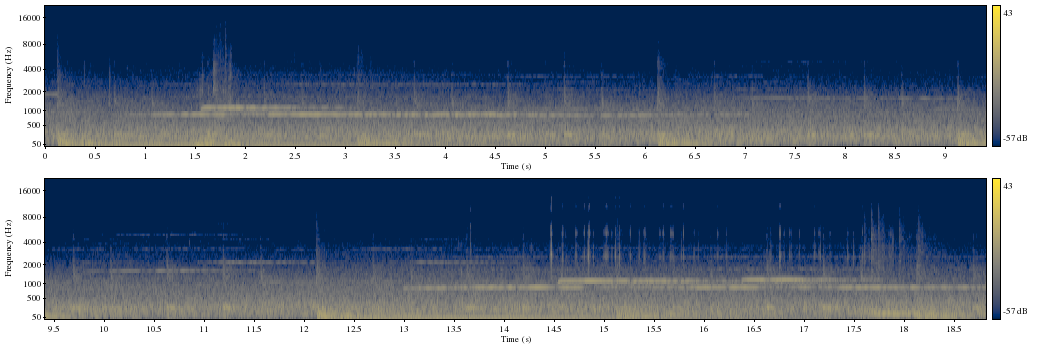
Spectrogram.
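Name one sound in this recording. Water rushes and splashes along a ship's hull.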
